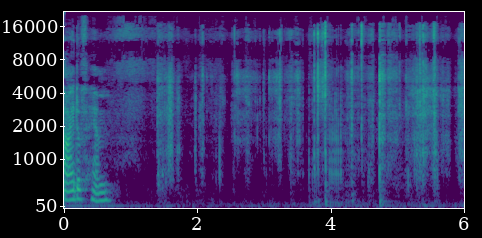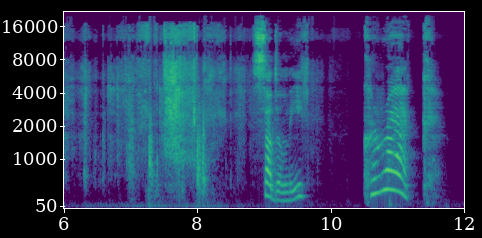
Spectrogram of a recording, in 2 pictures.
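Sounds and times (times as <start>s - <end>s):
paper pages rustling: 0.9s - 10.0s.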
